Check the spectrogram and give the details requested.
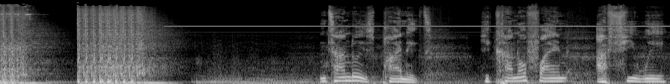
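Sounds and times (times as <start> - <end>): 
rapid police gunfire aimed at fleeing protesters: 0.0 - 1.8
speech: 3.2 - 6.7.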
